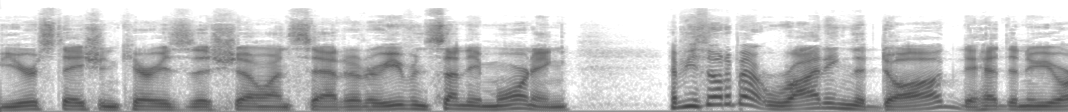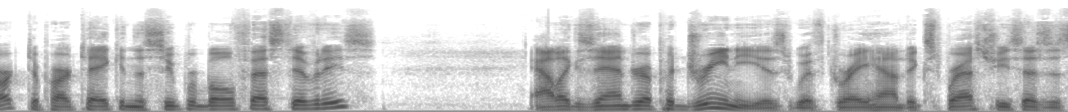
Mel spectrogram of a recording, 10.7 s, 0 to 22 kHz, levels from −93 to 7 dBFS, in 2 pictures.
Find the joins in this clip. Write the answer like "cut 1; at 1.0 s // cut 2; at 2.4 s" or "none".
none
